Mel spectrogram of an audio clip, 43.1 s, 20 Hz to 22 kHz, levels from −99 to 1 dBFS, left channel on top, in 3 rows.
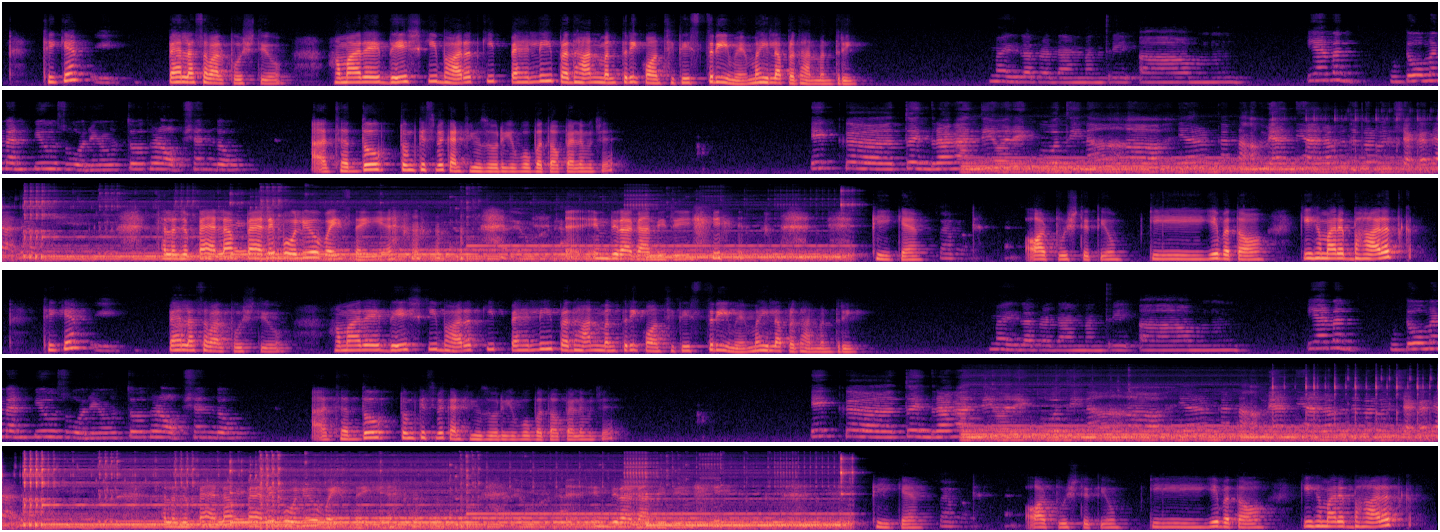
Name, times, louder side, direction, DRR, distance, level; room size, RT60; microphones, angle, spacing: voice 1, 0.1-0.8 1.7-8.6 17.5-20.5 29.9-33.1 33.5-33.8 34.4-36.2 36.5-37.9 39.0-39.9 40.2-42.8, left 4 dB, 40° left, 15 dB, 0.5 m, -27 dB
voice 2, 9.9-12.4 13.1-13.6 13.9-16.8 22.5-29.6 30.1-30.4 30.8-31.2 33.2-33.3 33.7-34.5 38.1-38.4 38.8-38.9, left 1 dB, 10° left, 4 dB, 1.8 m, -40 dB
sound 1, 23.9-37.3, right 4 dB, 80° right, 0.8 m, -30 dB
17.5 x 8.9 x 4.9 m, 0.40 s
head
